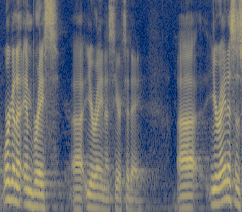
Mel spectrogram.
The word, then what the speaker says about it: Uranus: There are different pronunciations of Uranus. And uh I hear most people call it Uranus, which is fine. Uh, but if you go by the Greek, um, or the I suppose the Roman pronunciation of it actually is Uranus. Um, so that's the way I'm going to say it.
